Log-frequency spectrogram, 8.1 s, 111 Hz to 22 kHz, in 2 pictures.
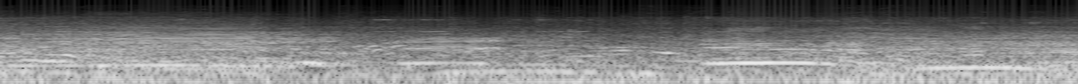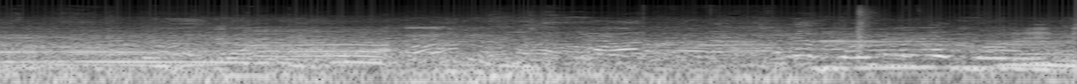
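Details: Sahiwal bull calves at a cattle market, 19 December 2024, where a Chittagong farmer shops: overlapping wavering lows sound repeatedly through eight seconds, set against human voices and distant traffic.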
